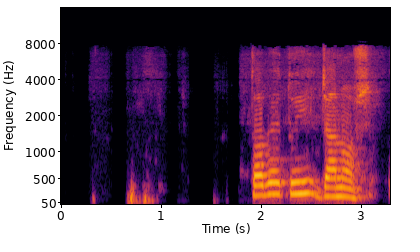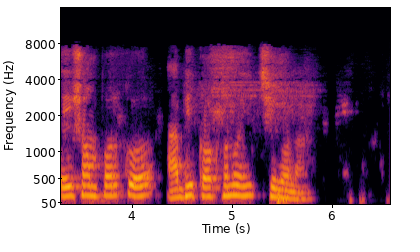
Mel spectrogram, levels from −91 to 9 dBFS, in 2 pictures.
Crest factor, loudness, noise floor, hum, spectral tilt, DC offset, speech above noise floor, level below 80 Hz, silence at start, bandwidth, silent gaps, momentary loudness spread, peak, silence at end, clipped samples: 14 dB; -14 LUFS; -60 dBFS; none; -5.5 dB/octave; under 0.1%; 47 dB; -40 dBFS; 0.65 s; 8.2 kHz; none; 16 LU; -2 dBFS; 0.25 s; under 0.1%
